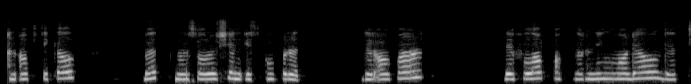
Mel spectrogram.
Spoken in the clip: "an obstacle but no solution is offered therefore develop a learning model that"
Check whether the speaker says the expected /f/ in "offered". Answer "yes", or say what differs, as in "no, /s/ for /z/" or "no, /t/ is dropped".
no, /p/ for /f/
